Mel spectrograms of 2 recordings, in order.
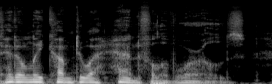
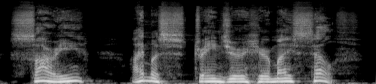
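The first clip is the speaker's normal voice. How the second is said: higher, lightly voiced machine talking; a dry aside from an ancient machine, pitched up; pyramid speaking; 6 semitones higher, slower than usual. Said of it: "the little pyramid was speaking to me and was saying".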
